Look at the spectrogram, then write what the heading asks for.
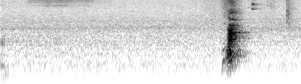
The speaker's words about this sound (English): Oh, I guess it's recording, so the dog is woofing. Come here, Storm. Woof woof some more.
